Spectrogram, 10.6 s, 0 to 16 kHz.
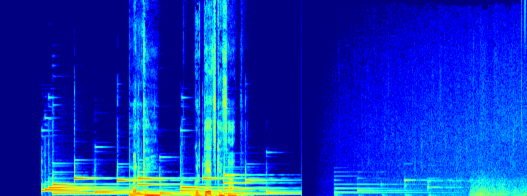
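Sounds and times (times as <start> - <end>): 
speech: 1.0 - 1.3, 2.6 - 5.0
steady rain hissing: 7.7 - 10.5.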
